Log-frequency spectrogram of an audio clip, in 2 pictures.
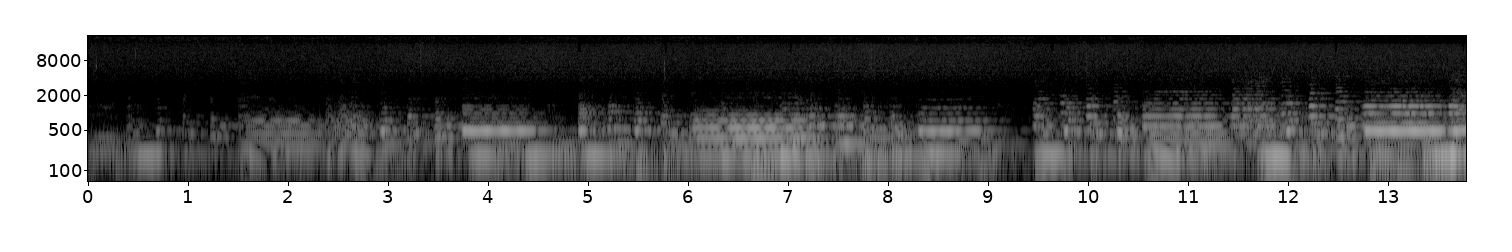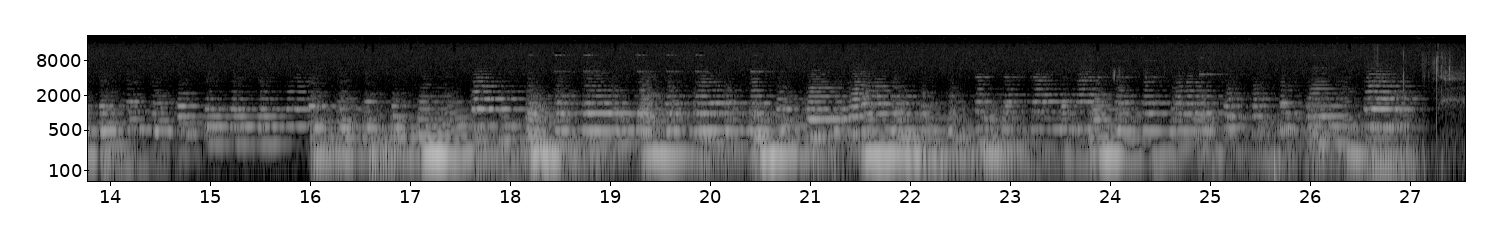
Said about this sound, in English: You know, as I was trying to think of, you know, like an illustration for this, uh, I thought of like, you know, like a symphony, like an orchestra playing a song. I thought, what if family could be, could sound something like this?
